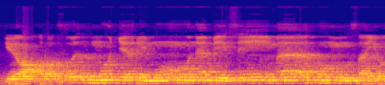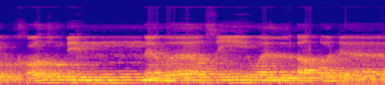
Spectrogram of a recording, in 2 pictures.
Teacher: hati-hati pada bisimahum, itu sinya panjang, manya panjang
